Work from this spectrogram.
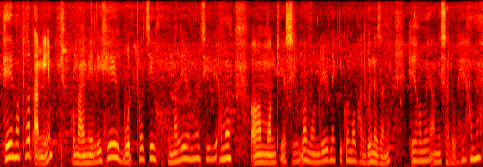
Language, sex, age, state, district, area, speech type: Assamese, male, 18-30, Assam, Charaideo, rural, spontaneous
